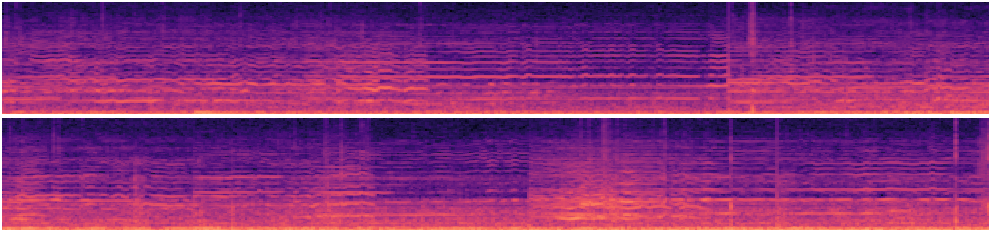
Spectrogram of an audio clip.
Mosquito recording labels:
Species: Culex quinquefasciatus; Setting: cup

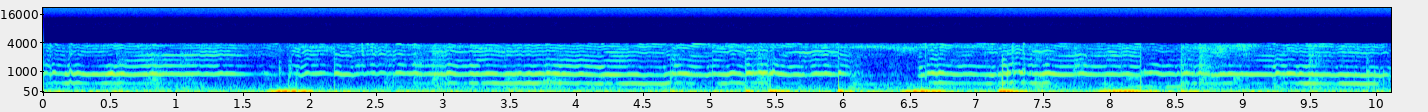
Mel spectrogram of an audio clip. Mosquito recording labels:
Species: mosquito; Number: one; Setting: cup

